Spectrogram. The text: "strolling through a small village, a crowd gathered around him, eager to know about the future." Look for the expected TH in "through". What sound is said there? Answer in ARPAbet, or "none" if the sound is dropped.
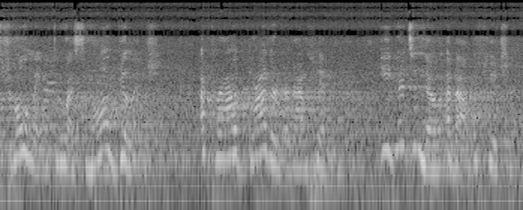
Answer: TH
